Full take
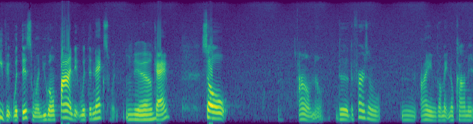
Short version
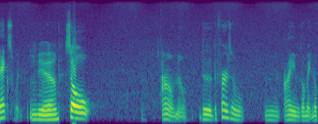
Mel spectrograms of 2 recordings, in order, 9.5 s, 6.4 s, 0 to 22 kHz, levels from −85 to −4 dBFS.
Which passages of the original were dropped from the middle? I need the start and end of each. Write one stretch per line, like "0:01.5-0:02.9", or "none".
0:03.1-0:03.9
